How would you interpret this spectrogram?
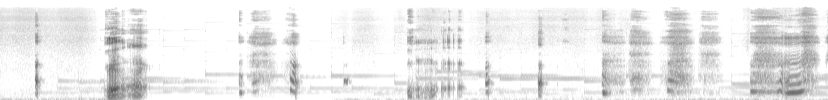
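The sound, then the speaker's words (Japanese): A loud burp rumbles out early, followed later by a few more drawn-out belches, with breathy vocal sounds and short murmurs scattered between them. “あなたの我慢汁ゲップ出させていただきますわね。”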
